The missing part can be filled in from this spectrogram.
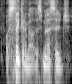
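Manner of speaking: quiet, reflective telling; soft story narration. Acted. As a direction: lean in and remember. Soft storytelling after preaching.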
